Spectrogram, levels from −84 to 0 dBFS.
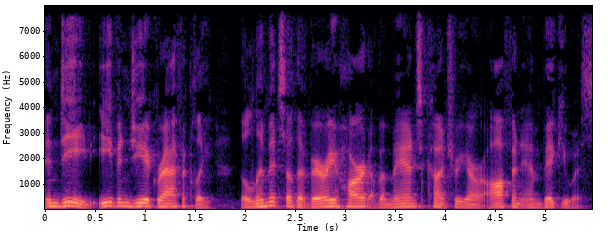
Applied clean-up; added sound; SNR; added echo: none; none; none; none.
